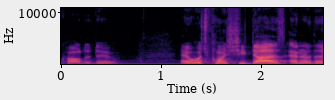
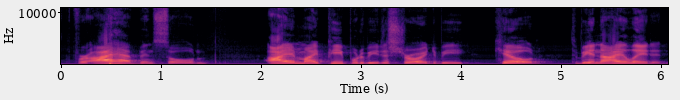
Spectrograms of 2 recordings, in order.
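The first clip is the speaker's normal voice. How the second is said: louder, urgent plea; pleading queen; 3 semitones higher, 7 dB louder than usual. Acted. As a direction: beg for your people's lives. Esther's plea read aloud.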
